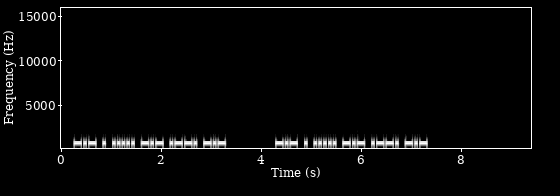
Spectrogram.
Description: Morse code, heard as a keyed tone, about 25 wpm, 700 Hz. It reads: KE5KPK KE5KPK
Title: USA Call Signs - 6 Characters - Repeated 2x - 25wpm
